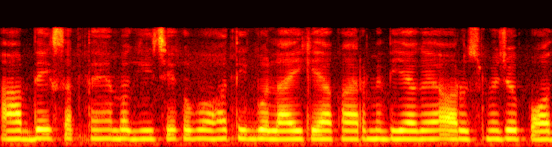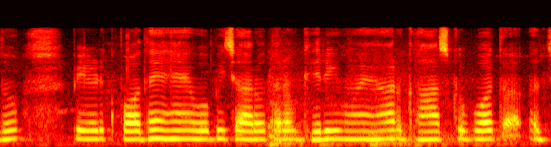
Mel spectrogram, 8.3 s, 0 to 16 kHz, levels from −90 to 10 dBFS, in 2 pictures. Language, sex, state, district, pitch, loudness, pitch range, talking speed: Hindi, female, Chandigarh, Chandigarh, 210 Hz, -16 LUFS, 205-215 Hz, 240 wpm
